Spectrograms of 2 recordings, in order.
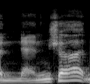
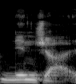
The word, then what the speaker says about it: Nenja: The older monk was known as the Nenja, not Ninja. It's spelled N-E-N-J-A.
